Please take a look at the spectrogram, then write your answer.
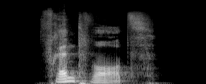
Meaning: genitive singular of Fremdwort
- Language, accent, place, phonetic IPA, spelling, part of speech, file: German, Germany, Berlin, [ˈfʁɛmtˌvɔʁt͡s], Fremdworts, noun, De-Fremdworts.ogg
